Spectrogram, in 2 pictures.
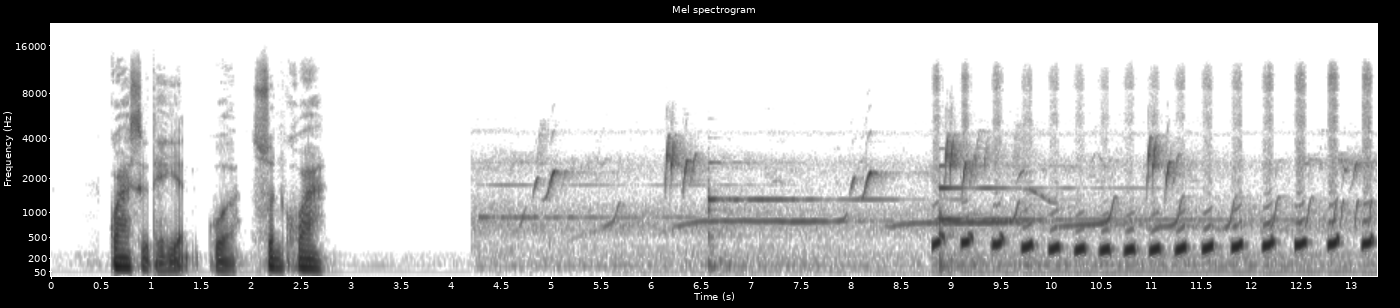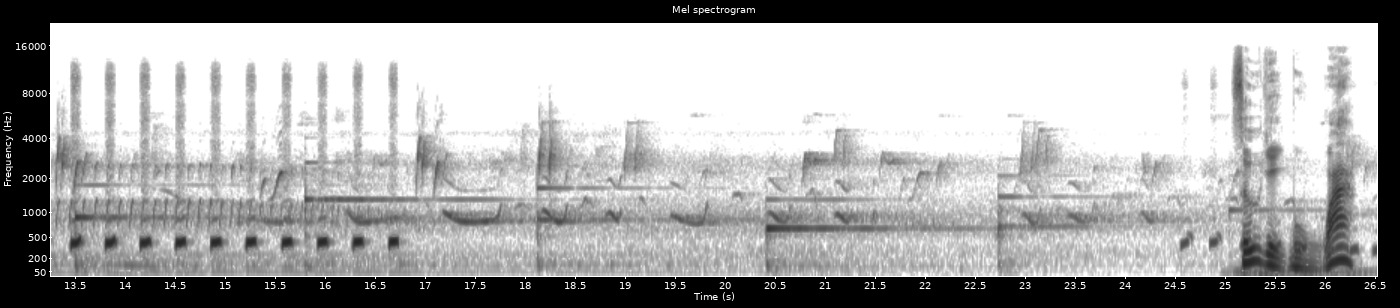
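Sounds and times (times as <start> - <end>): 
speech: 0.6 - 2.8, 8.9 - 16.8, 25.2 - 26.4
greater coucal calling: 8.8 - 17.0, 24.6 - 26.5.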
